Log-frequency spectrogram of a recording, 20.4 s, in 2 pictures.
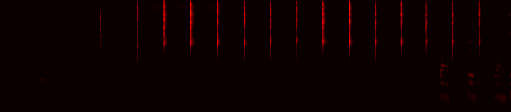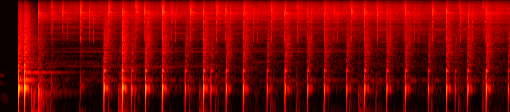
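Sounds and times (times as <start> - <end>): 
snare drum: 10.6 - 20.4.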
